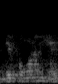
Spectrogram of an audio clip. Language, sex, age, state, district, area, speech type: Malayalam, male, 18-30, Kerala, Idukki, rural, conversation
